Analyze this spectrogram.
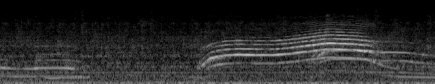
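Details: Female domestic cat in heat giving one long drawn-out meow, rising then falling in pitch with rich harmonics, preceded by fainter softer mews in a quiet indoor setting.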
